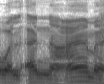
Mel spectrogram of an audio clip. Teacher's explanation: Ama itu menebalkan ain, harusnya dia membaca wal an'ama, dia sifatnya ain itu tipis. Wal an'ama istifal. Istifal bukan isti'la, bukan wal an'ama, wal an'ama, ya.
